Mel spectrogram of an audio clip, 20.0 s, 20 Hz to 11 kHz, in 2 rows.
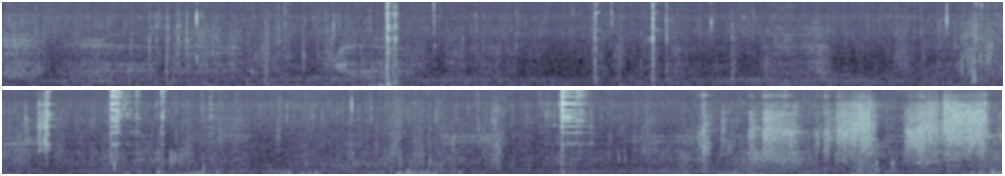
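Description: Scattered metallic clinks and knocks as an MB-750 steel foot trap, its cable and a rebar drowning rod are handled, with rustling through dry grass and leaves near the end.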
